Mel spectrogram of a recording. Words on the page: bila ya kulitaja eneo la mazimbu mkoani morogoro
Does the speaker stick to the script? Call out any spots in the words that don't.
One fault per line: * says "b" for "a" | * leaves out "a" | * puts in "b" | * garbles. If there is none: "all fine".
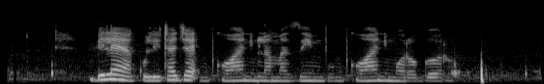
* says "mkoani" for "eneo"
